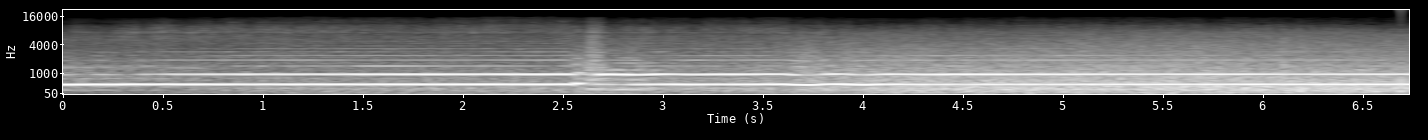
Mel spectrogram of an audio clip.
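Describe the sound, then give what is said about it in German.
A distant, steady, brassy tone like an overblown bass trombone drones from far away over the water, without a break, rich in harmonics, with a slight waver near the middle and a faint rushing noise beneath. No one speaks. “Da strich ein leises Säuseln über die Wasser und aus weiter Ferne her ließ sich ein Ton vernehmen, ähnlich dem einer überblasenen Bassposaune.”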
